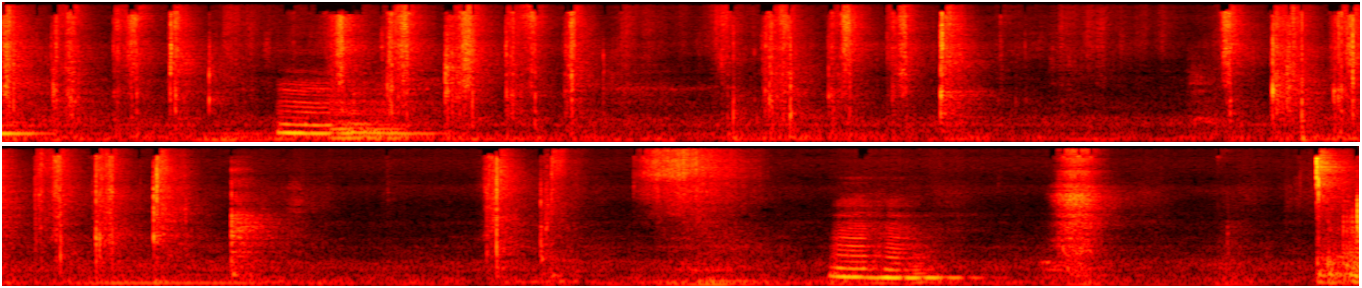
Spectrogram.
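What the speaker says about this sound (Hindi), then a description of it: "मैं कार्ड्स पहले निकालूंगी, उसके बाद मैं आप लोगों को अच्छे से समझाऊंगी" Tarot cards being shuffled and drawn by hand, with a few quick riffling bursts and scattered soft flicks and taps between them, close and fairly quiet, with breathing and occasional speech mixed in.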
